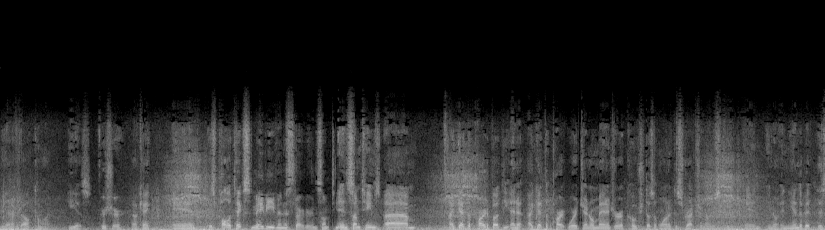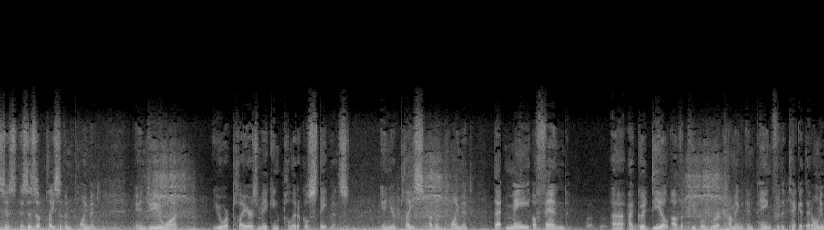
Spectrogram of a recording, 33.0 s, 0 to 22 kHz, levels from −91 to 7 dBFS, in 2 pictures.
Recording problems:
garbled, watery; slightly
wind noise on the microphone; heavy; 6 dB below the speech
animal sounds; very faint; throughout; 25 dB below the speech
abrupt cut into speech; at the start and the end

